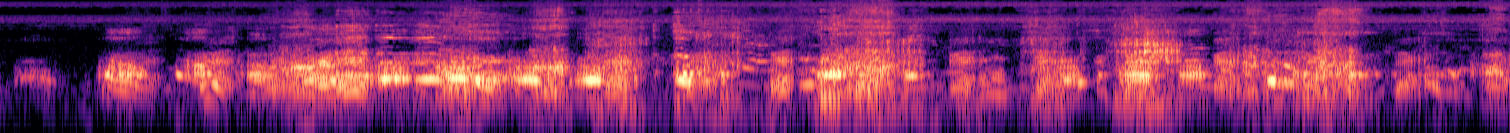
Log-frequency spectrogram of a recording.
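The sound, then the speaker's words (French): A wild boar gives rough, throaty grunts and growls in a dense, loud run of harsh snorting calls that continues almost without pause. “Les enfants, que dit le sanglier sauvage ?”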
